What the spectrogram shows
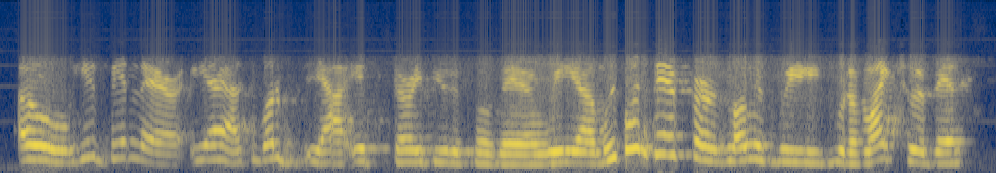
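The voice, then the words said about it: English accent. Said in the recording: “She was born in England, as you can tell by her accent.”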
